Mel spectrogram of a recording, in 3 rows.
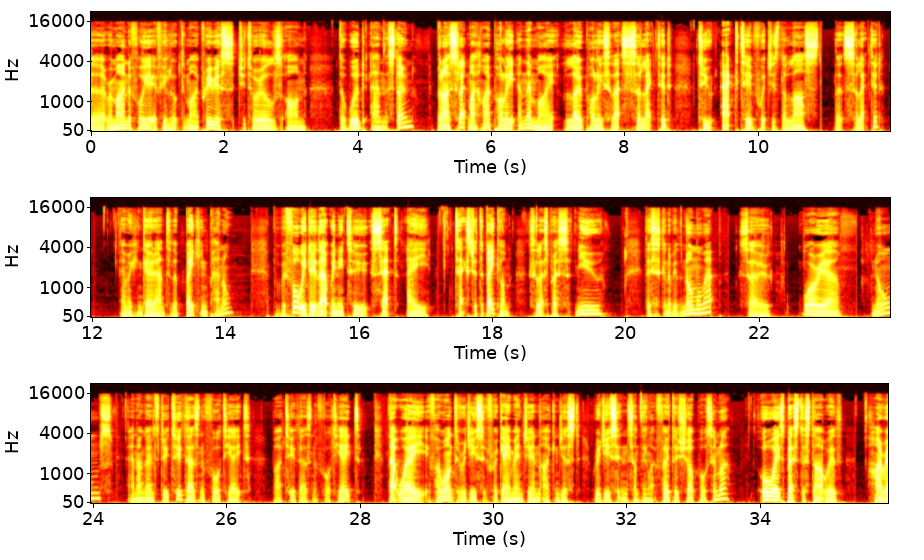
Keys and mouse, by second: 5.5-9.1 drag, 12.8-16.3 middle drag, 19.3-20.8 middle drag.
